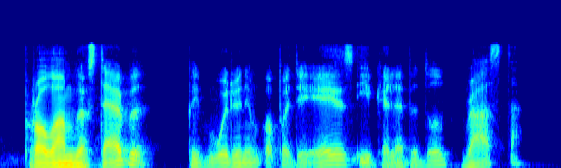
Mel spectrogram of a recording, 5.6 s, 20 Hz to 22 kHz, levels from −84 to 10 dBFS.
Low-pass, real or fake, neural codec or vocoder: 7.2 kHz; fake; codec, 16 kHz, 0.5 kbps, X-Codec, HuBERT features, trained on LibriSpeech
